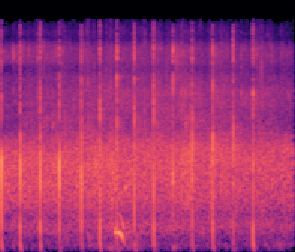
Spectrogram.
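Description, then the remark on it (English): An audience applauds steadily at moderate volume, a dense wash of clapping with some sharper, evenly spaced claps standing out, and a brief cheer or whoop rising midway. “Let's give all those folks a round of applause, please, folks.”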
